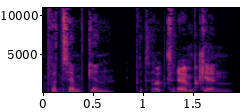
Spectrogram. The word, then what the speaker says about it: Potemkin: But yeah, you can find all our shit there, and we're gonna come back with Battleship Potemkin. Did I say that right? – Potemkin.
